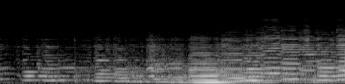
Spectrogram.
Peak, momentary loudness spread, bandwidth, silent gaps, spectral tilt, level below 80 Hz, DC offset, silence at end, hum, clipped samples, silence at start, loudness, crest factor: -6 dBFS; 14 LU; 5.8 kHz; none; -9 dB/octave; -52 dBFS; under 0.1%; 0 s; none; under 0.1%; 0 s; -23 LUFS; 16 dB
